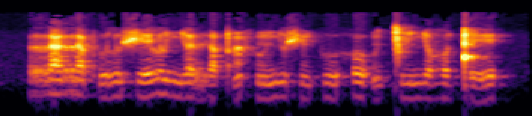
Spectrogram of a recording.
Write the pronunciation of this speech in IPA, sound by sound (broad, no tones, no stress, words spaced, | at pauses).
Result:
rarapʼulu ʃelo ɲɐriqʼĩ hũɲoʃẽ ku hoʔũ ǀiɲeʁʷi ǃe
